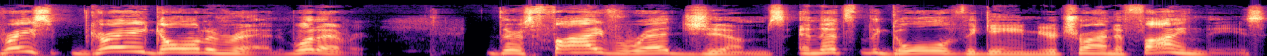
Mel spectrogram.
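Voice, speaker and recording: Talking at a moderate pace with very even loudness, a man with a high pitch makes very wide pitch swings. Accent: Kentucky. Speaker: board game podcast host. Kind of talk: casual chat. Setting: recording in the same room as co-host.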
